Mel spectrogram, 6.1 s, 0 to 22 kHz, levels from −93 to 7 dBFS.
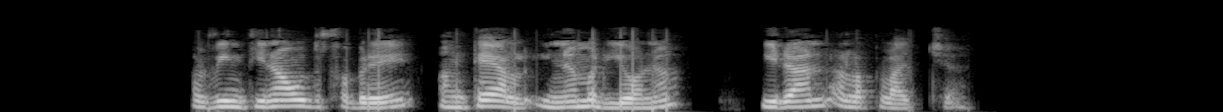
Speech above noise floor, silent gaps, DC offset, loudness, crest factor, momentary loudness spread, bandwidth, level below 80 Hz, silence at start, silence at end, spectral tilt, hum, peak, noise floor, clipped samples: over 74 dB; 2.14-2.19 s, 3.72-3.80 s; under 0.1%; -17 LUFS; 16 dB; 12 LU; 7.6 kHz; -52 dBFS; 0.95 s; 1.3 s; -7 dB/octave; none; -2 dBFS; under -90 dBFS; under 0.1%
